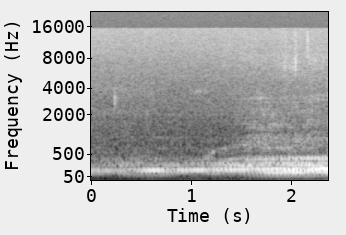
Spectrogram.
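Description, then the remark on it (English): A low engine rumble grows slowly louder over a couple of seconds as a car passes, its deep hum swelling steadily with no voices over it. “Hear that car drive by?”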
